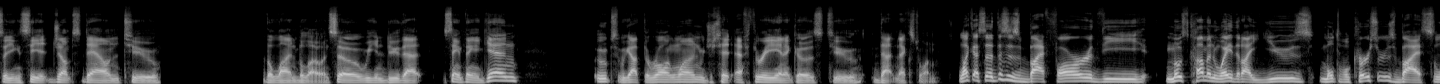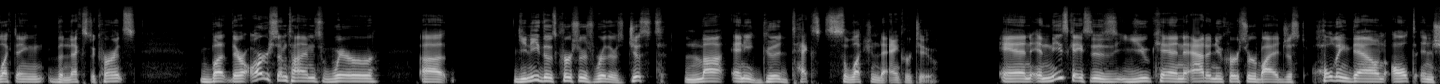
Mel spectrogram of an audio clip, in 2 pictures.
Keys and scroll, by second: 4.3 alt+j, 4.3 ctrl+g, 7.5 F3, 7.5 super+g.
